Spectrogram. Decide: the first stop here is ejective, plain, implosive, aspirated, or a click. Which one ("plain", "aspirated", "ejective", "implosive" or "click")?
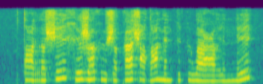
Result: plain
